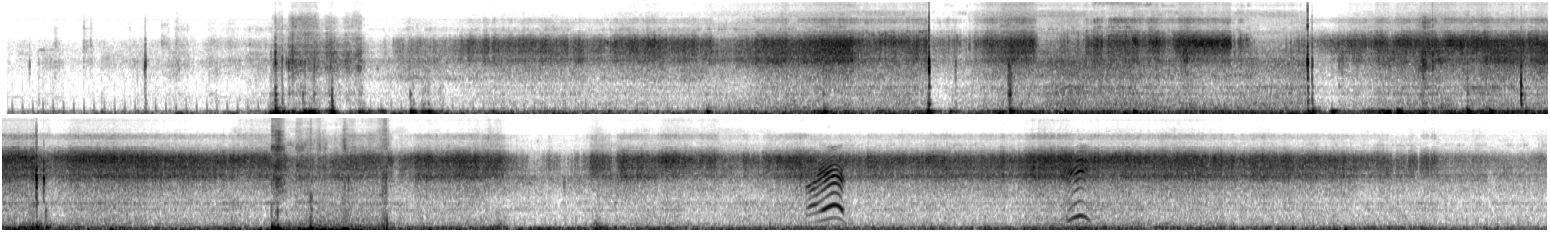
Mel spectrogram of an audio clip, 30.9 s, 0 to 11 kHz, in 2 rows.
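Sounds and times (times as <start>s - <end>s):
wind rumbling on microphone: 0.1s - 30.9s
skis scraping over snow: 0.6s - 30.9s.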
